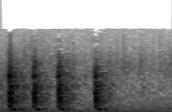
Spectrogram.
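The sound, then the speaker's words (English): Four firm knocks rap on a door in quick succession, the last one after a slightly longer pause, clear with no voices over them. “While I answer the door.”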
